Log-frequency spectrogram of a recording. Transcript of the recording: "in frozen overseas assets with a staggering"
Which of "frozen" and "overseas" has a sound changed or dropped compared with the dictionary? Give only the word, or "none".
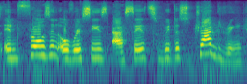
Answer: none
